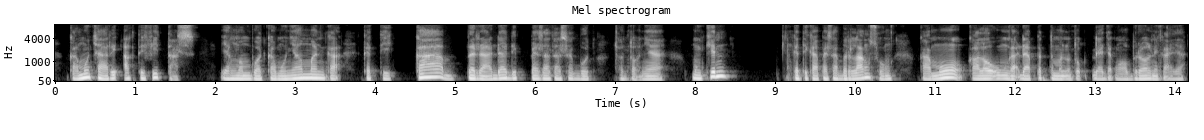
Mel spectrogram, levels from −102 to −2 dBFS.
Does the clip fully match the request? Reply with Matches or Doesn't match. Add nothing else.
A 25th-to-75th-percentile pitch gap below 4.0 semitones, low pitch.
Matches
